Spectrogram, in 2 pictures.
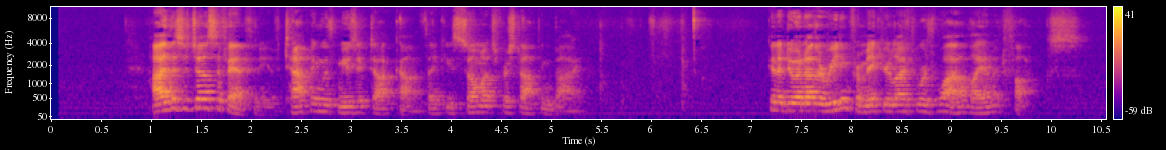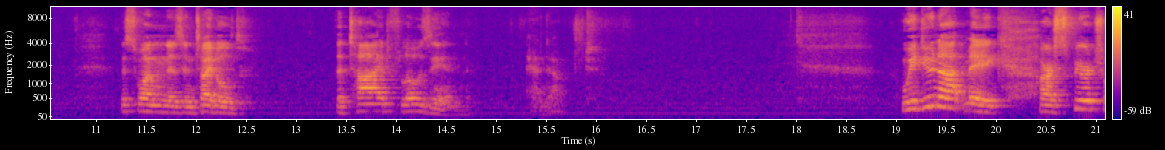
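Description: A man speaks calmly and close to a microphone, reading aloud in pauses.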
